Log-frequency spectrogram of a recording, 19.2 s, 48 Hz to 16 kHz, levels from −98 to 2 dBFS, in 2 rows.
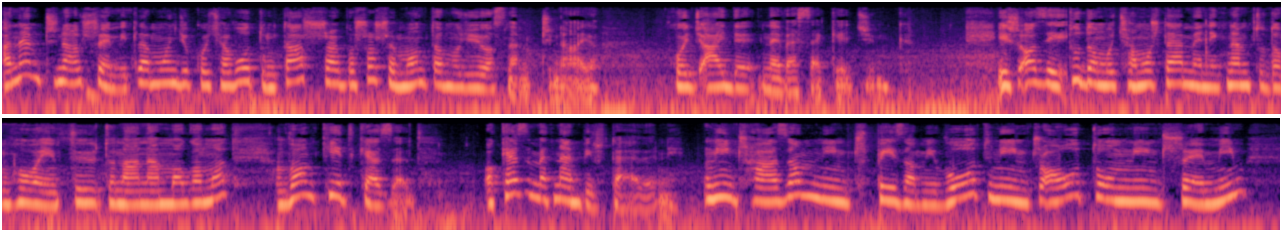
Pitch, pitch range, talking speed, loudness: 220 Hz, 195-245 Hz, 160 wpm, -25 LUFS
